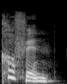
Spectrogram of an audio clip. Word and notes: coffin: British English

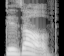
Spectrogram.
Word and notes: dissolved: British English

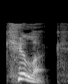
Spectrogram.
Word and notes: killock: British English

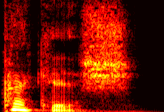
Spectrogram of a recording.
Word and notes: peckish: British English

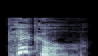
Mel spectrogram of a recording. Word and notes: picul: British English

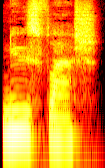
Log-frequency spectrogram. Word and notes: newsflash: American English

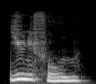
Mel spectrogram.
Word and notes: uniform: British English

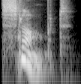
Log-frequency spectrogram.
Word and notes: slumped: British English

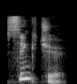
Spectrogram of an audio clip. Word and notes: cincture: British English

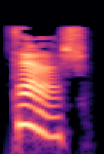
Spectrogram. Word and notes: tache: British English

